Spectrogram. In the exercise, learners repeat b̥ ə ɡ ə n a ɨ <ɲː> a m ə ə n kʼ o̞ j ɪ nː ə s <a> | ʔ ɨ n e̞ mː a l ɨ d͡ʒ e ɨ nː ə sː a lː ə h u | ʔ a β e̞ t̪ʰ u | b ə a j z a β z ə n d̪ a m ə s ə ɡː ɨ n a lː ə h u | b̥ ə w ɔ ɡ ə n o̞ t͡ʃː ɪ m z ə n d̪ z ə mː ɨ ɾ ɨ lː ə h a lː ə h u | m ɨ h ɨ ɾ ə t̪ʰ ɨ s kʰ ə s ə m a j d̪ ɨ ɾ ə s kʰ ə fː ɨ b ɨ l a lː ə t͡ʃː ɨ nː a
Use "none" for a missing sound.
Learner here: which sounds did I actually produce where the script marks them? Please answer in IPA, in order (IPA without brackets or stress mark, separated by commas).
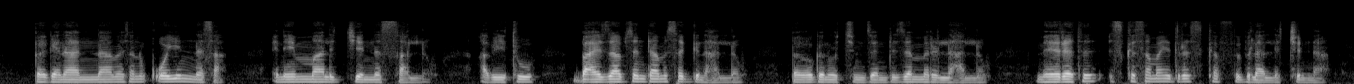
nː, a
